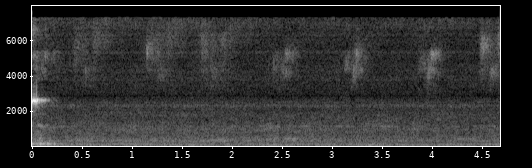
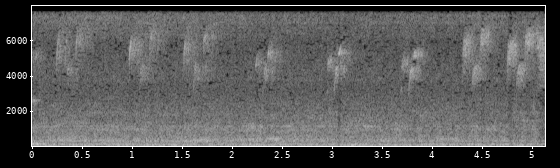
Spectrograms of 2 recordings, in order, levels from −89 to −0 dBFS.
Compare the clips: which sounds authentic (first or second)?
second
